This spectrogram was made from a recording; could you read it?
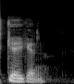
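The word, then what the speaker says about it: Gaghan: I said this wrong last week, too. What is it, Grierson? – It's Gagan.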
